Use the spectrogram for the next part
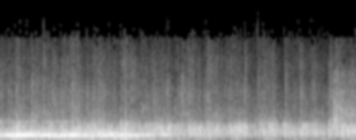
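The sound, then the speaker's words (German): A loud burst of applause from the audience of Anytime Late Night in Cologne welcoming the show's warm-up act, steady clapping with some whistles or cheers rising above it, continuing throughout without any speech. “Liebes Publikum der Anytime Late Night, begrüßt jetzt mit mir euren Warm-Upper”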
